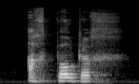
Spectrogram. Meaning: eight-legged (chiefly in relation to animals)
- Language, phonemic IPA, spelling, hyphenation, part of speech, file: Dutch, /ˌɑxtˈpoː.təx/, achtpotig, acht‧po‧tig, adjective, Nl-achtpotig.ogg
